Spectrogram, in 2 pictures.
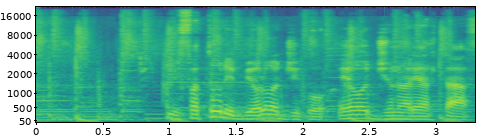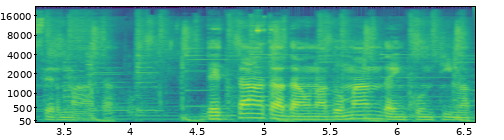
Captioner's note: voice-over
